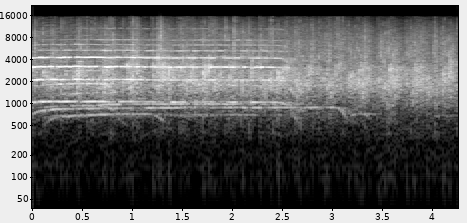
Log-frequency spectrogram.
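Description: Audience applauding warmly during a Spanish-language church program, a steady dense clapping crowd with faint tonal music or hum running underneath.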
